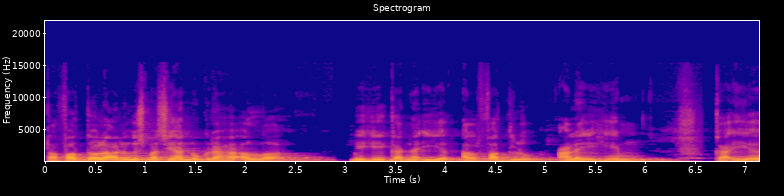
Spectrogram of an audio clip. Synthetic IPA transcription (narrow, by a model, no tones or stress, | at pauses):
t̪afɑd̪ˤːɔlaanuɡəsmasiɦanuɡɾaɦaʔalːɑh | biɦikanaʔijəʔalfɑd̪ˤluʕalajɦɪm | kaʔiə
